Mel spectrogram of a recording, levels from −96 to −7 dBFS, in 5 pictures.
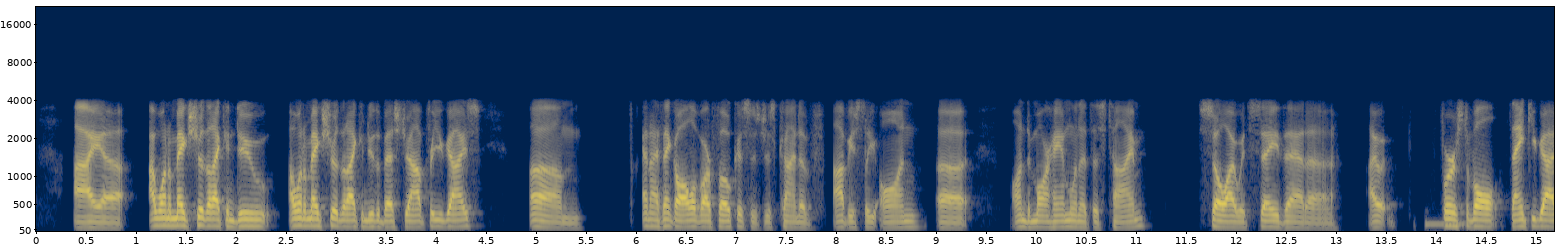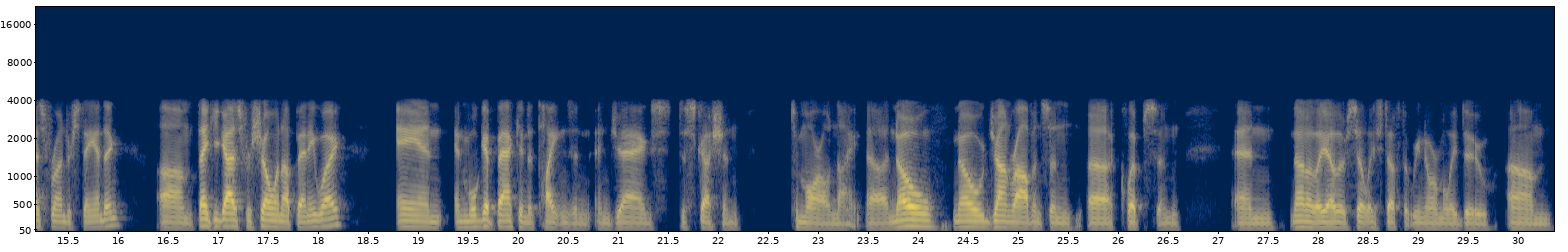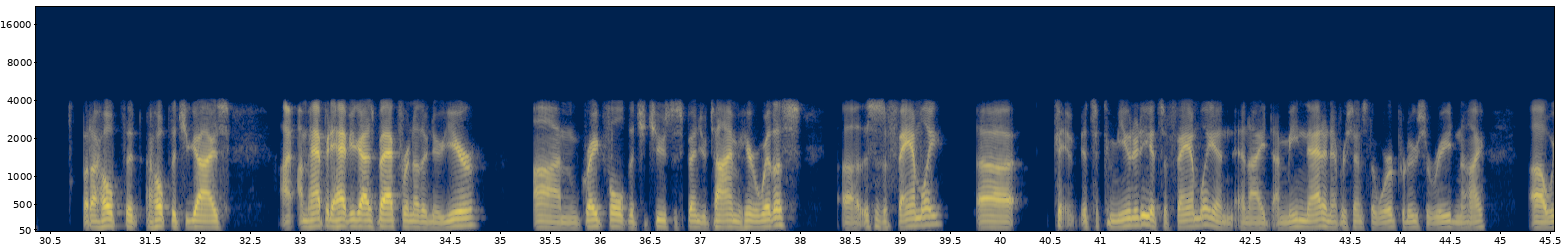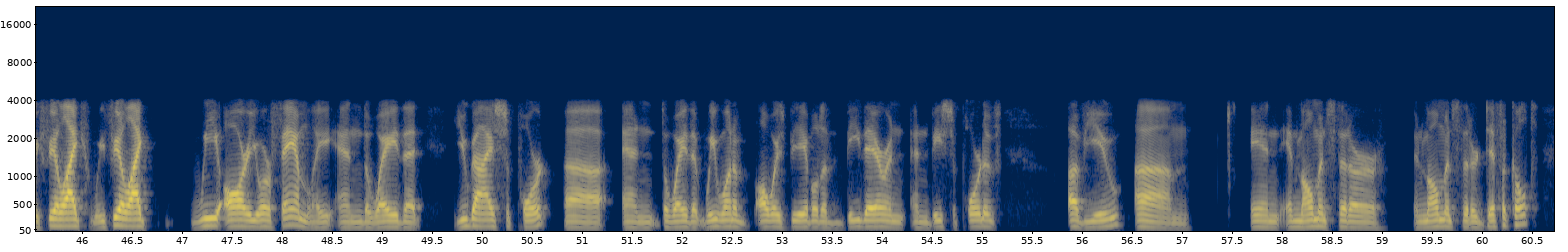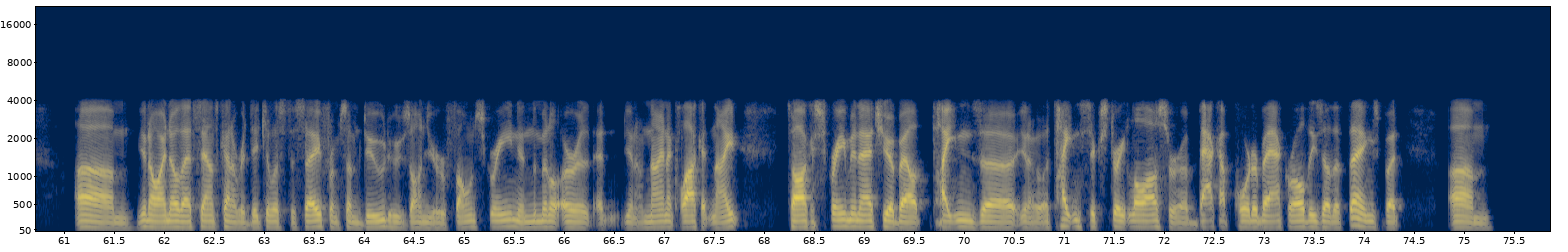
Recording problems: high frequencies cut off; severe; nothing above 3.5 kHz

